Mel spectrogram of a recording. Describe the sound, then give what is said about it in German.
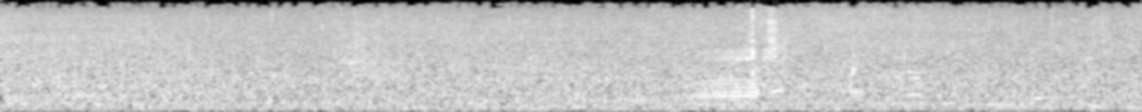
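A steady, dense, loud rush of flowing river water fills the whole stretch at a river crossing on a hiking route in Georgia, with a brief faint voice surfacing partway through. “Kommen wir da rüber über den Fluss?”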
